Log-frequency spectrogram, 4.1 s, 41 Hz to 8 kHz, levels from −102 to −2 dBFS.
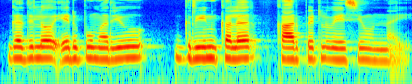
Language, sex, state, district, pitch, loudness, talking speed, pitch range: Telugu, female, Telangana, Mahabubabad, 205 Hz, -20 LUFS, 115 wpm, 200-210 Hz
